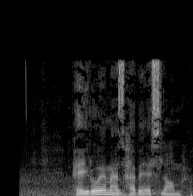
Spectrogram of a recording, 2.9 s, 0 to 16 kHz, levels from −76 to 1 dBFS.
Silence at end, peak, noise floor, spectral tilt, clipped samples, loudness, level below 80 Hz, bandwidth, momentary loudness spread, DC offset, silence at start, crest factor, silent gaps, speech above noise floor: 0 s; -8 dBFS; -43 dBFS; -4.5 dB/octave; under 0.1%; -21 LUFS; -52 dBFS; 12 kHz; 10 LU; under 0.1%; 0.3 s; 16 dB; none; 22 dB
